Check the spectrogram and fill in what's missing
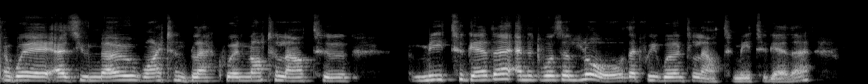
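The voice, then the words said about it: South African accent. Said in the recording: “I speak with an accent because I come from Cape Town”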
